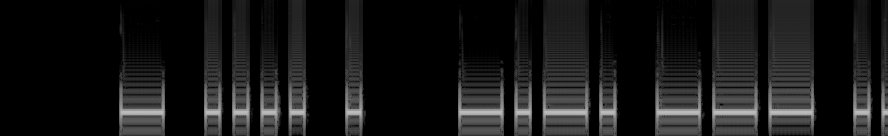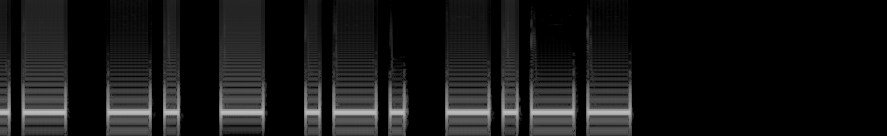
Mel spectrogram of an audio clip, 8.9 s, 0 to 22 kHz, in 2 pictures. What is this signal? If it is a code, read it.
Morse code, heard as a keyed tone, about 17 wpm, 700 Hz. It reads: THE COUNTRY
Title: Sets of 2 Words 17wpm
